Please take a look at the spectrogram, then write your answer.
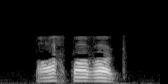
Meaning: ice cream
- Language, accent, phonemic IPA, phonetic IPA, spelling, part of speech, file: Armenian, Eastern Armenian, /pɑχpɑˈʁɑk/, [pɑχpɑʁɑ́k], պաղպաղակ, noun, Hy-պաղպաղակ.ogg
